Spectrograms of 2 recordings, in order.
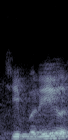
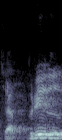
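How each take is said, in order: First: The first syllable has an 'i' vowel. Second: The first syllable has an 'a' vowel. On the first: "Jibril itu dibaca kasroh jimnya" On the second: "Jabril kalau dibaca ja ya itu tanpa ya"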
